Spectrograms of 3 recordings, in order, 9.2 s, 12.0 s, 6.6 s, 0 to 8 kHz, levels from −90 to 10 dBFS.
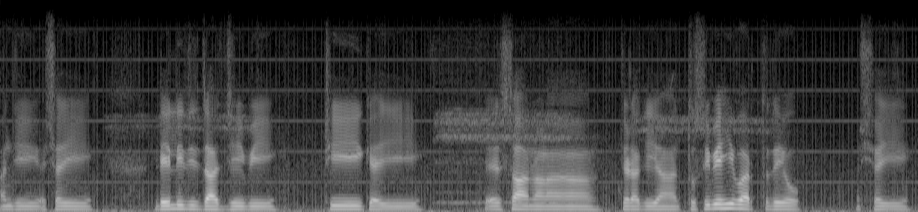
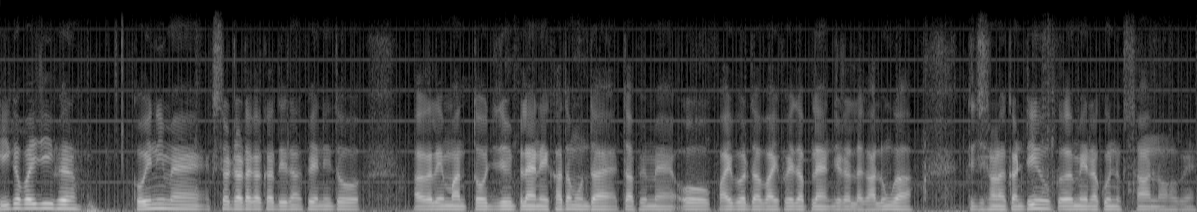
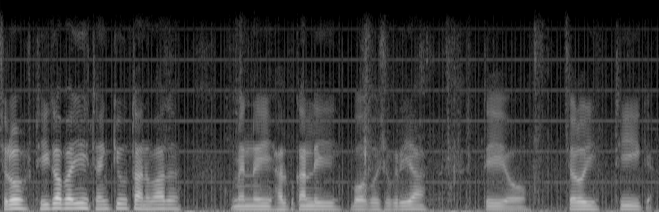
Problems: constant background noise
